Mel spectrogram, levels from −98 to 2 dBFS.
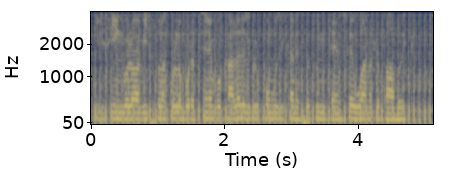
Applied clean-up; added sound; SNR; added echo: none; Drill; 4 dB; none.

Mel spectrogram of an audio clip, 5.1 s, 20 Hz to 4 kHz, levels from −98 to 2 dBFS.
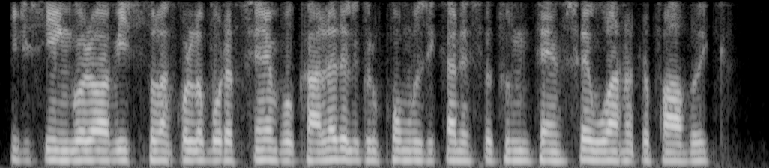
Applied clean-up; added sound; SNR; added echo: neural mask model DeepFilterNet 3.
